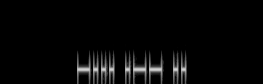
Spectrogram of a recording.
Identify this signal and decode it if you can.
Morse code, heard as a keyed tone, about 30 wpm, 700 Hz. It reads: BWI
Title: Three Challenging Letter-Number Combinations 30wpm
